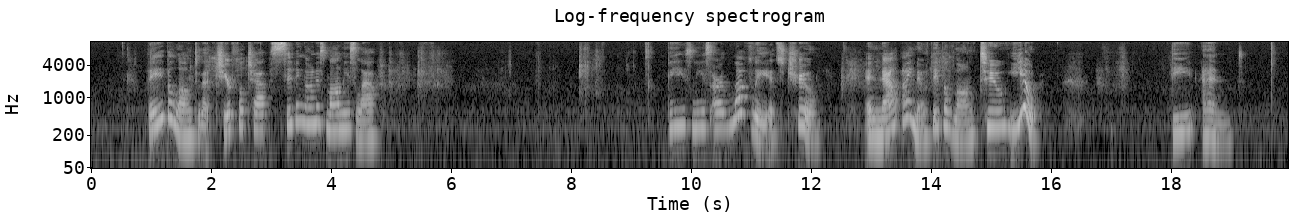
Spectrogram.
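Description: A woman reads aloud calmly and expressively, close to a microphone.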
